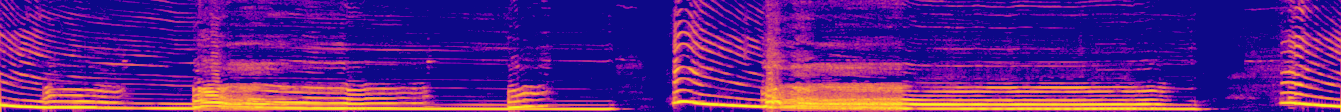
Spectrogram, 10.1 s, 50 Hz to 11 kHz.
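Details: A 5-month-old Rhodesian Ridgeback puppy "sings", howling in long, sliding notes that drop, then hold steady.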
